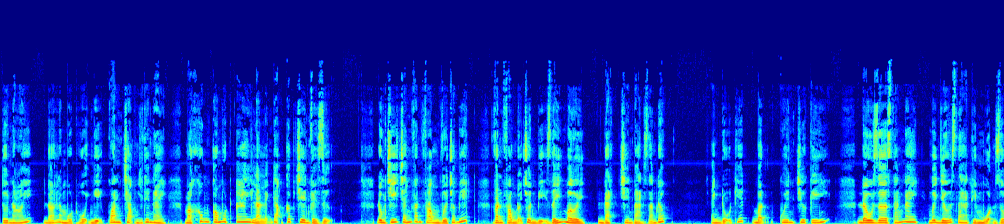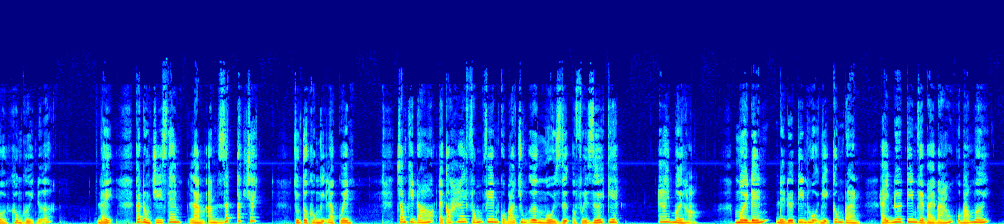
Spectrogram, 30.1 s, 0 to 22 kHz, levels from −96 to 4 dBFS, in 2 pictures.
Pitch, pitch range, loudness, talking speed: 195 Hz, 165-230 Hz, -24 LUFS, 235 wpm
